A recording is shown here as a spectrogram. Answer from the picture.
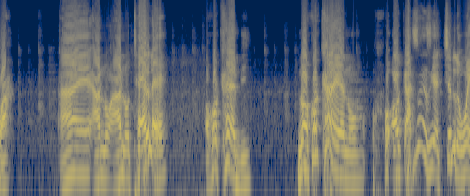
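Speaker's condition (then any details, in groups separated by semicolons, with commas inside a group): No condition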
